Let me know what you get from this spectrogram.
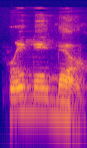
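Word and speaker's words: PromoMarque: Jennifer Land, my wife, why don't you say a few words about a business called PromoMark? Write this down, P-R-O-M-O. And the next word is Mark, but it's spelled different, M-A-R-Q-U-E.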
